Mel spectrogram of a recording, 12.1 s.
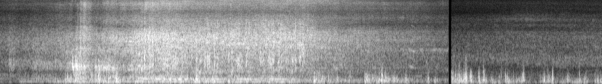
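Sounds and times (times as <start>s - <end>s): wheels clattering over rails: 0.0s - 8.6s
train engine hum: 0.0s - 9.0s.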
